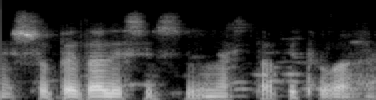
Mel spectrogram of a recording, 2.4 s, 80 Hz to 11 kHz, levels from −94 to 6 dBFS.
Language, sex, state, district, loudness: Hindi, male, Bihar, Begusarai, -21 LUFS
